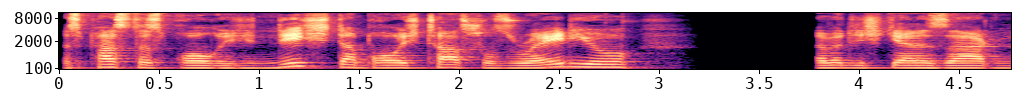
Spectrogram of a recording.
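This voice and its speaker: A man talks in a fairly high pitch, keeping his intonation fairly even. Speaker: gaming YouTuber. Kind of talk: tutorial. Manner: fast.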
